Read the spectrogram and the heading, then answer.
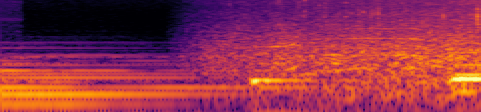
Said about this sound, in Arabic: هنا يلتقي السحر والجمال البحر لا يهدا انه ينادي روحي منذ ان رات عيناي النور في ذلك المنزل القريب من شاطئه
